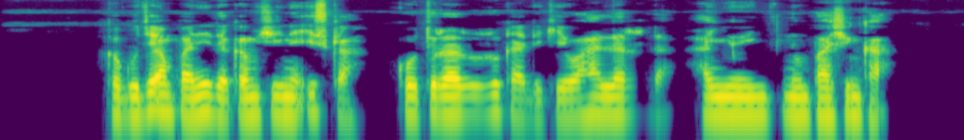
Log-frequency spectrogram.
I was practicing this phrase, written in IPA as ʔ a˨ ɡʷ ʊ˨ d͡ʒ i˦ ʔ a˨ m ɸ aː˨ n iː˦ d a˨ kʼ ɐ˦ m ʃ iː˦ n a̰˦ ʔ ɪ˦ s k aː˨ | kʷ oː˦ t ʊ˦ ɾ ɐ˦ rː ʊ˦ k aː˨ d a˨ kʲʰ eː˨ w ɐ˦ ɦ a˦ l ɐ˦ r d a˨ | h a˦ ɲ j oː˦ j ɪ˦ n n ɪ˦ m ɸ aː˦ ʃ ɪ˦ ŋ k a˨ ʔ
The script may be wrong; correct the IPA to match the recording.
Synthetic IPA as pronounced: k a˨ ɡʷ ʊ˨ d͡ʒ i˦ ʔ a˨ m ɸ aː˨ n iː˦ d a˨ kʼ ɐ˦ m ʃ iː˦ n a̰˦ ʔ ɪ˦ s k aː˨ | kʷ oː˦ t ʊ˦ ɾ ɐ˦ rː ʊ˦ k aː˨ d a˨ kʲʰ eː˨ w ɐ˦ ɦ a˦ l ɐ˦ r d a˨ | h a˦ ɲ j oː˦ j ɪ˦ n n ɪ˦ m ɸ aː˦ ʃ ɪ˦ ŋ k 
